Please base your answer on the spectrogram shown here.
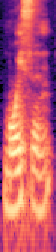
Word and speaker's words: moisten: What consonant is silent in all these words? Bassen, castle, moisen, and wrestle. It's t, right?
